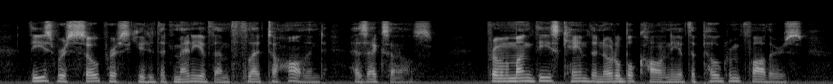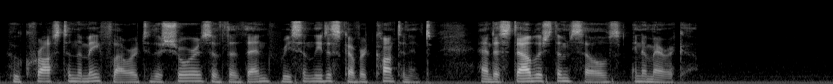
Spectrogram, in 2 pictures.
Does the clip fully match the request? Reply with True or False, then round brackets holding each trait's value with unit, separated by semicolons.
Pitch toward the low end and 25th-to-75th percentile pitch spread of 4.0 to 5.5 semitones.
True (125 Hz; 4.7 semitones)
